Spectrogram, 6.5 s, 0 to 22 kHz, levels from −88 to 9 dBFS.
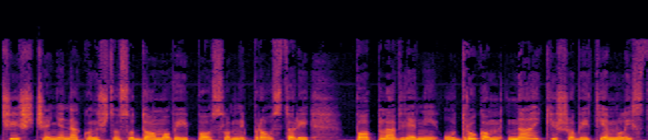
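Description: Listening through the speech recording, nothing stood out as a technical problem at any point.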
